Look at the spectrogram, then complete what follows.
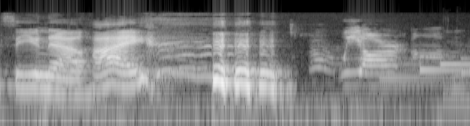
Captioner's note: laughing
